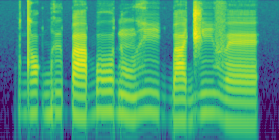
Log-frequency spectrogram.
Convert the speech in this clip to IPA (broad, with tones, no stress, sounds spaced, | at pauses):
d ɔ˦ ɡ͡b ɨ˦ ɓ a˧ ɓ oː˦ ɗ ũ˨ ɣ iː˦˨ ɡ͡b a˨ d͡ʒ iː˦ v ɛ˨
